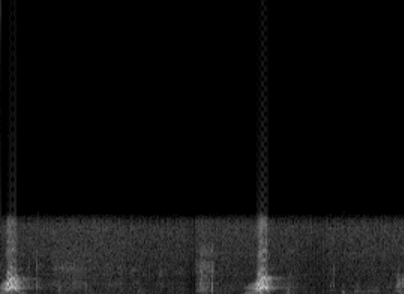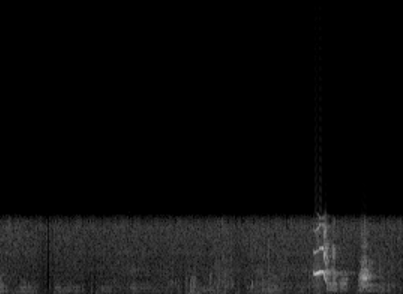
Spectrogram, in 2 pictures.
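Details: Puppies playing outside give a few isolated, sharp barks and yelps spaced several seconds apart, with faint scuffling and quiet gaps between them.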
